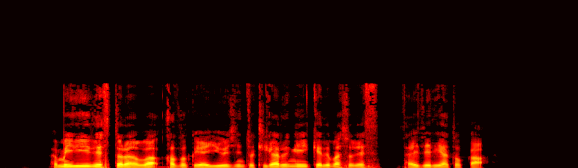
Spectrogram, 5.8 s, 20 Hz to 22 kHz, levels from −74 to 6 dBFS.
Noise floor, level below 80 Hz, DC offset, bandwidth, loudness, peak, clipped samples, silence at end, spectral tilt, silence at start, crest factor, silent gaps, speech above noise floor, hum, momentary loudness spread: -81 dBFS; -62 dBFS; under 0.1%; 11.5 kHz; -21 LUFS; -2 dBFS; under 0.1%; 0.95 s; -5.5 dB/octave; 0.5 s; 20 dB; none; 61 dB; none; 10 LU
